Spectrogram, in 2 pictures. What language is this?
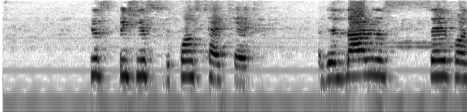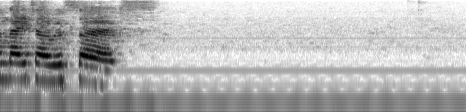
English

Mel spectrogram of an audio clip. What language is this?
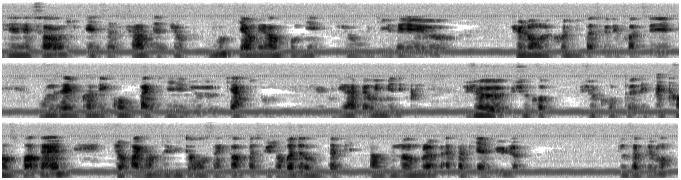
French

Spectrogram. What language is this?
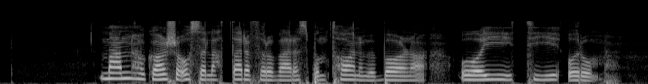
Norwegian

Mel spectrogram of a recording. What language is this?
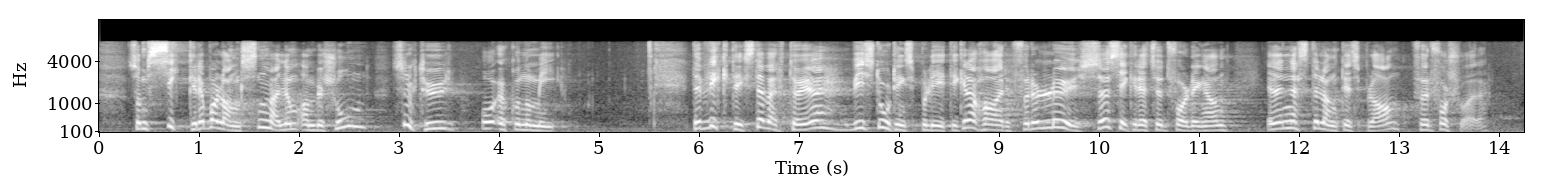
Norwegian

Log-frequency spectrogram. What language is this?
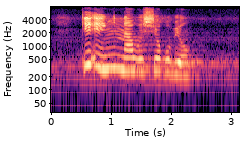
Northern Sotho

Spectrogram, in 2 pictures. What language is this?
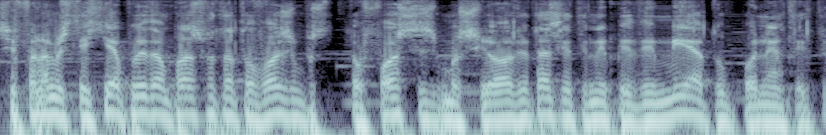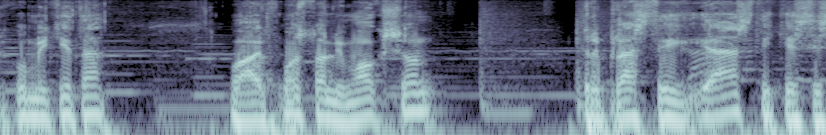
Greek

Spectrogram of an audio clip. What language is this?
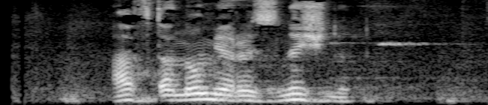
Abkhazian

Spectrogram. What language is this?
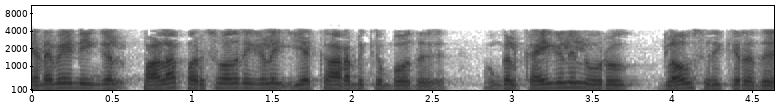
Tamil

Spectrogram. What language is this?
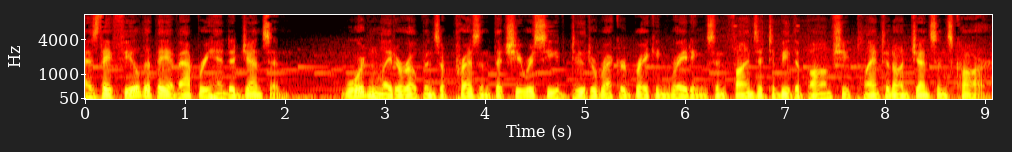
English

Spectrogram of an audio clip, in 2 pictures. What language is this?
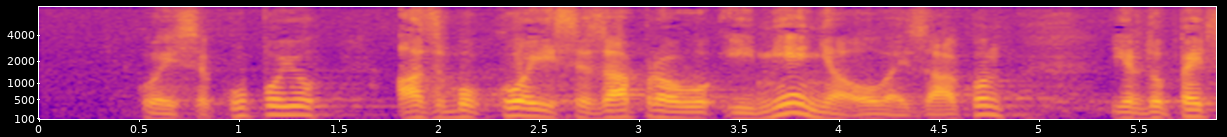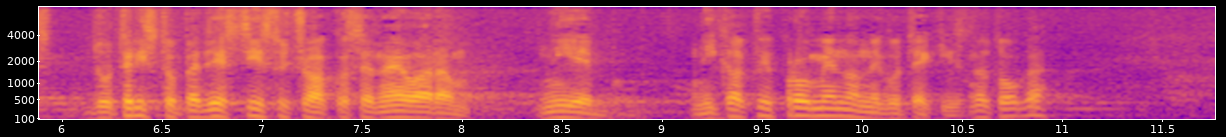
Croatian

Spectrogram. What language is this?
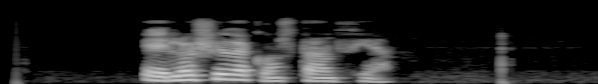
Galician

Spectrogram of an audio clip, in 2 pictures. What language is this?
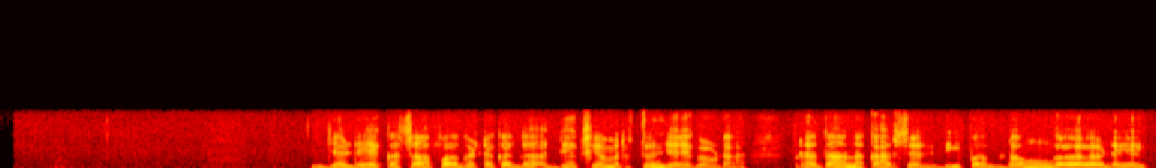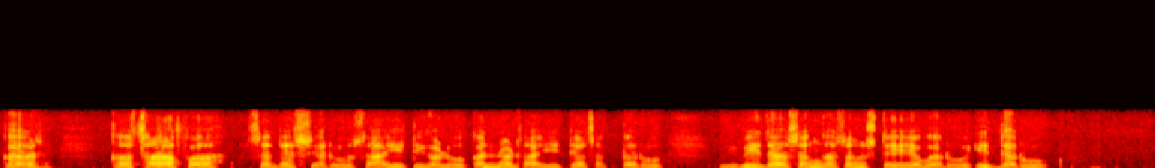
Kannada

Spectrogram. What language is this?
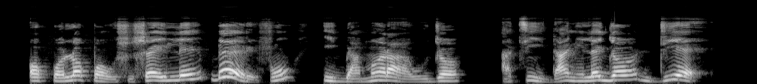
Yoruba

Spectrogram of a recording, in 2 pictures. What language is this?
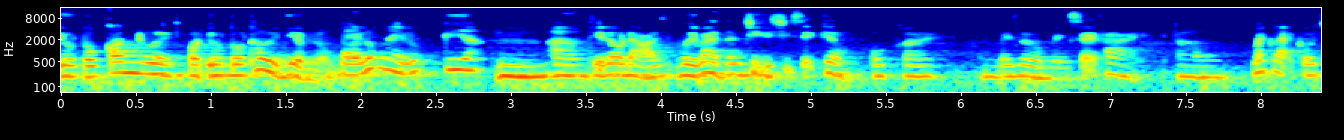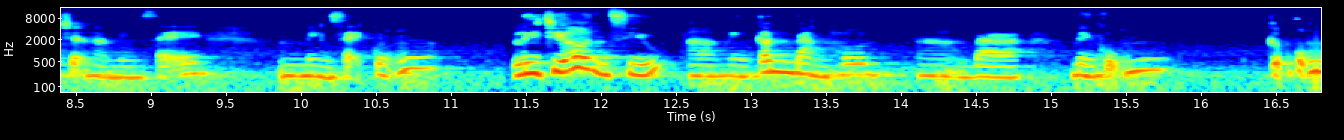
Vietnamese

